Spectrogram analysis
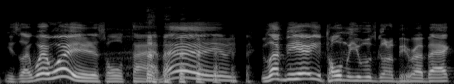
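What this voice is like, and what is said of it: Put-on New York accent. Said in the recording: “he needed a New York accent.”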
